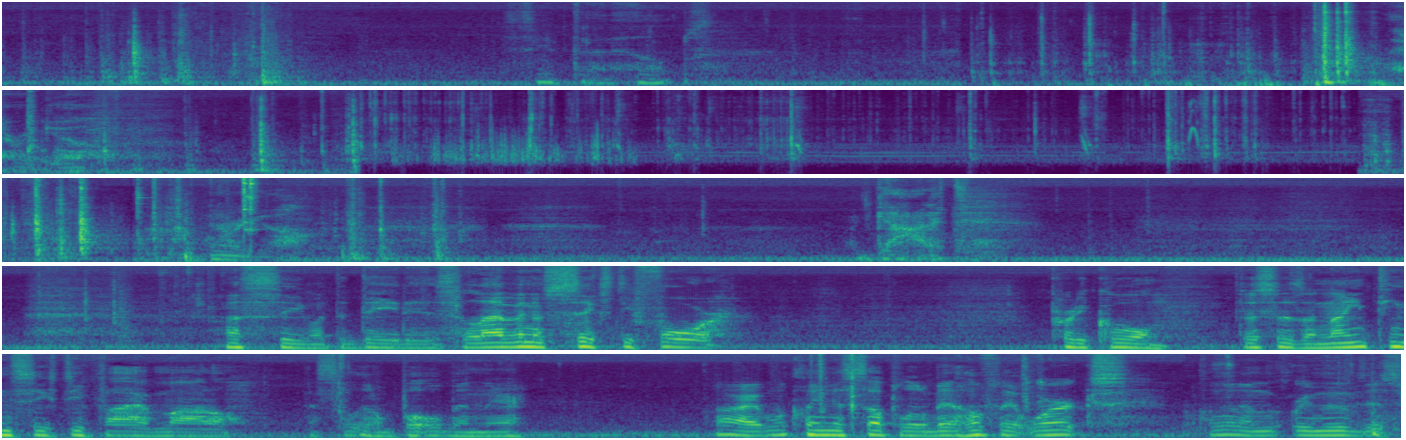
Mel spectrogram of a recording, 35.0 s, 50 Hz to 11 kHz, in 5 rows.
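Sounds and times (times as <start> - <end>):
light metallic rattles: 3.8 - 9.6.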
